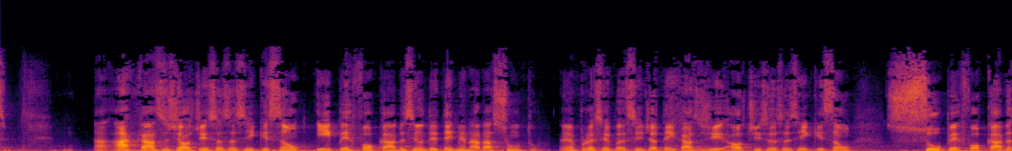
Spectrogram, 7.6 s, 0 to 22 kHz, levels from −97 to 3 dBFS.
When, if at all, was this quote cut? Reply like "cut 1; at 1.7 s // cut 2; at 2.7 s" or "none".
cut 1; at 4.1 s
